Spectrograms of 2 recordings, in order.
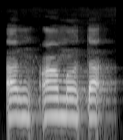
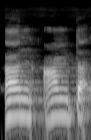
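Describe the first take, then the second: First: The m is released with a bouncing echo. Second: The m is held clearly without a bounce. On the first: The speaker calls it wrong. "jangan dipantulkan ... itu salah" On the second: The speaker calls it right. "mim juga harus dibaca jelas"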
